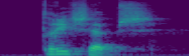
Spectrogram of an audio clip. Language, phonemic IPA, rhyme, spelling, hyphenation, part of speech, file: Dutch, /ˈtri.sɛps/, -isɛps, triceps, tri‧ceps, noun, Nl-triceps.ogg
- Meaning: triceps brachii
